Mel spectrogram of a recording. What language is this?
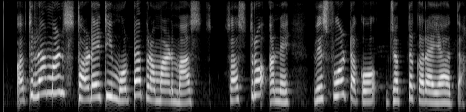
Gujarati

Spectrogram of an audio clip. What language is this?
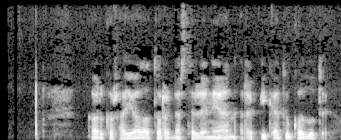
Basque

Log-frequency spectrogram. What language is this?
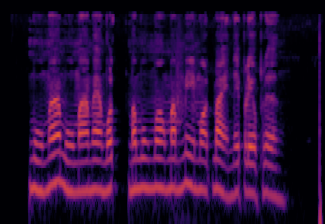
Thai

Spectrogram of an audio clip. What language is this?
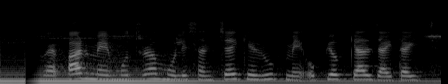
Maithili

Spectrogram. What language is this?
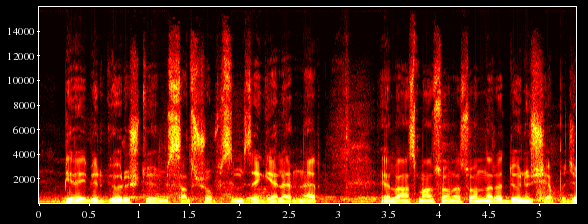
Turkish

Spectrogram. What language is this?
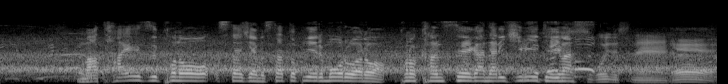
Japanese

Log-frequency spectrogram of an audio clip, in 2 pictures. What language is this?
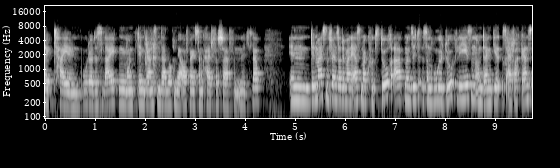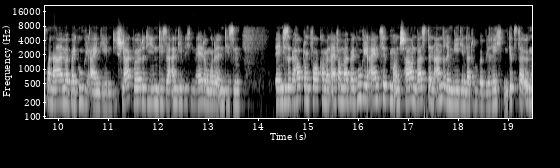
German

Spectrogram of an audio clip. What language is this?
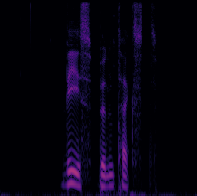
Norwegian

